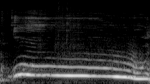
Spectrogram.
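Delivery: long, loud high "ooh"; sustained whooping ooh, held high; high excited whoop. Real, not acted. Streamer reacting to the wheel, high excited whoop. Reacts to a near big win.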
